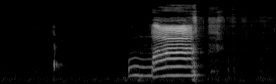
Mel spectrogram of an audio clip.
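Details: A sharp click, then a high voiced squeak cut off abruptly as a hiccup interrupts an attempt to vocalize; hiccups.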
